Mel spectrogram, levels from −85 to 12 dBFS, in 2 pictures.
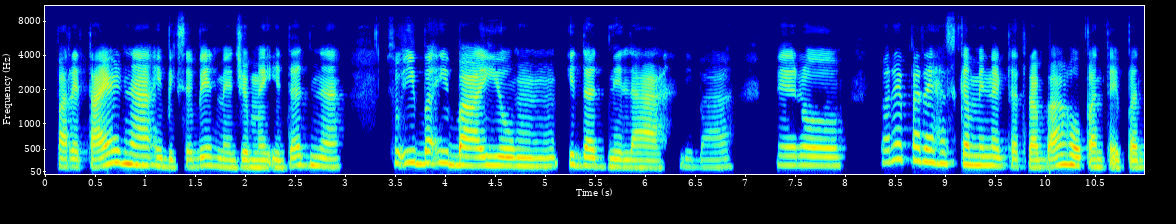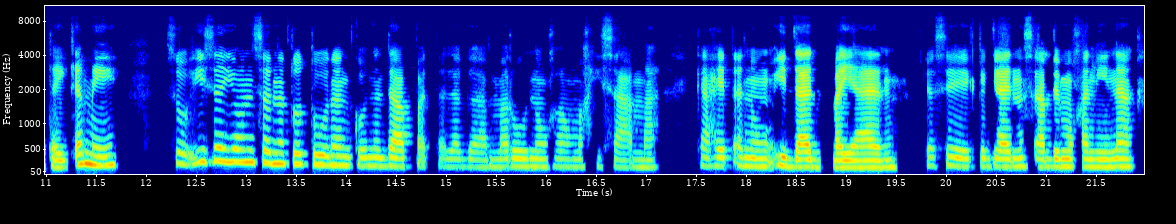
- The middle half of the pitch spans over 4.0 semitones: No, average, 3.6 semitones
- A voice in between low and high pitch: Yes, medium, 165 Hz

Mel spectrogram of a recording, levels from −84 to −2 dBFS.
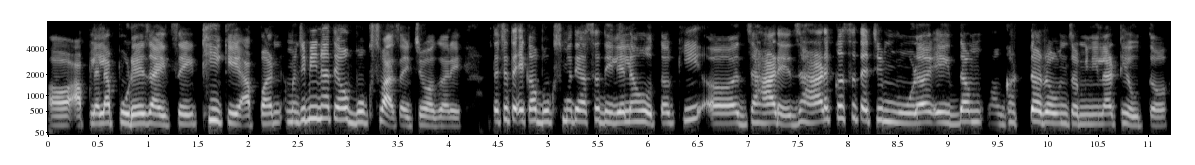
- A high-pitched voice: Yes, high, 235 Hz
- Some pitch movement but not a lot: Yes, average, 3.5 semitones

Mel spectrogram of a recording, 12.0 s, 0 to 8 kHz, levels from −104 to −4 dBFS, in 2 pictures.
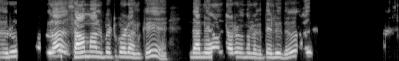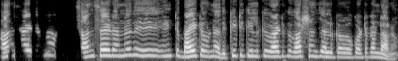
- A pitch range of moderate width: Yes, average, 4.0 semitones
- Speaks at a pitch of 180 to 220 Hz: No, high, 240 Hz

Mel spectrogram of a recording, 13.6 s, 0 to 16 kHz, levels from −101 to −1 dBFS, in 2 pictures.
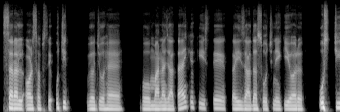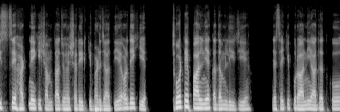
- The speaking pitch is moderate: No, low, 120 Hz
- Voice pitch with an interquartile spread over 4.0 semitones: No, average, 3.0 semitones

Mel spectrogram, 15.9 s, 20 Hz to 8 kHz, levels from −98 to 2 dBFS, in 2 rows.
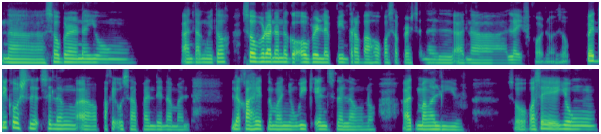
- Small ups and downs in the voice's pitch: Yes, narrow, 2.2 semitones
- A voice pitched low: No, medium, 165 Hz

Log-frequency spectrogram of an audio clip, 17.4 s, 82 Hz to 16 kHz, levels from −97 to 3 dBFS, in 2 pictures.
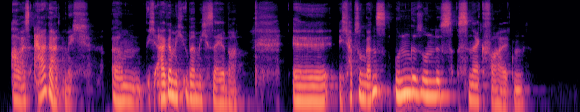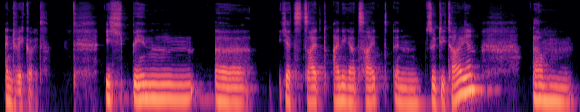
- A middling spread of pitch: Yes, average, 3.1 semitones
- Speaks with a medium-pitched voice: Yes, medium, 145 Hz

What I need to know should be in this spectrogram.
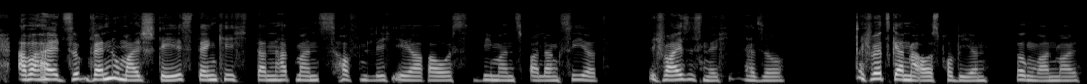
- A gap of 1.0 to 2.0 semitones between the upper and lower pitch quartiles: No, average, 2.7 semitones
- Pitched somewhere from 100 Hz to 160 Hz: No, high, 195 Hz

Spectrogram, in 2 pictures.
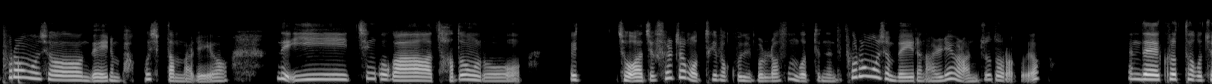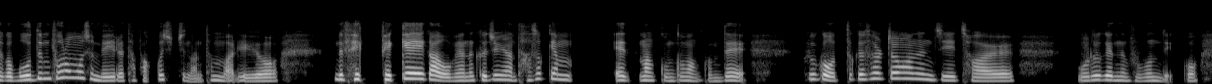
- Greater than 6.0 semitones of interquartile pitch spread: No, wide, 5.6 semitones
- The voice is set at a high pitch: Yes, high, 195 Hz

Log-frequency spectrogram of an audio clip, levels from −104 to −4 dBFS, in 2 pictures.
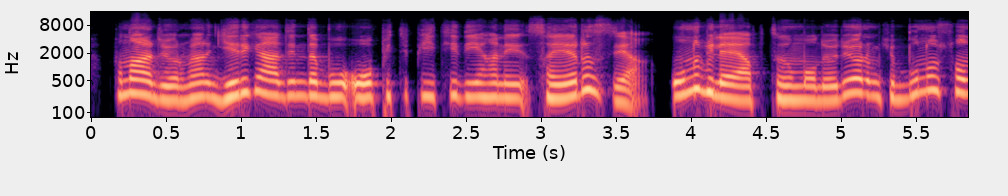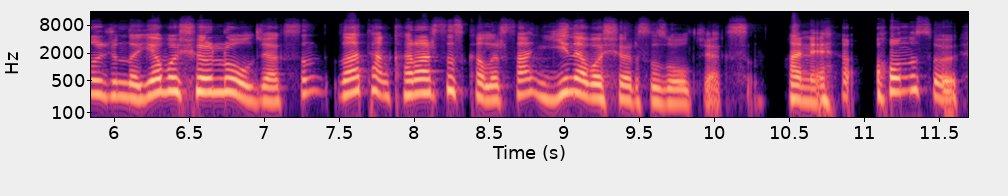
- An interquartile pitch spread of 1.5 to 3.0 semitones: No, average, 5.0 semitones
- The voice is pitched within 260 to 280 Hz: No, high, 230 Hz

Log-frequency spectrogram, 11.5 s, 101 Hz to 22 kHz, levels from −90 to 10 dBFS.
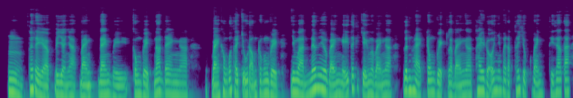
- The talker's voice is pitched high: No, low, 120 Hz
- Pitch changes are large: No, average, 3.6 semitones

